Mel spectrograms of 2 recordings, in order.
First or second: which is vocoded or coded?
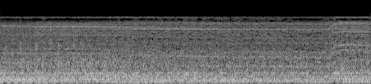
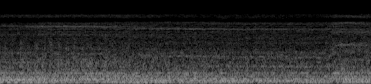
second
